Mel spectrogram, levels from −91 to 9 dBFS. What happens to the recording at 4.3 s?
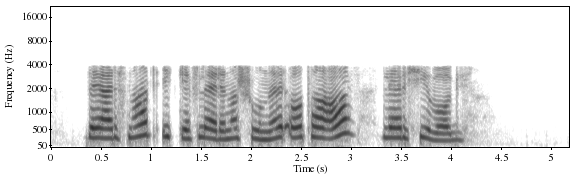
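The iLBC codec is at work at 4.3 s, as it is across the whole clip. This narrowband VoIP codec codes each frame's excitation on its own, without drawing on the previous frame, and here it uses 30 ms frames at 13.33 kbps. Nothing above 3.8 kHz survives, so the speech sounds muffled and boxed-in, with a plainly audible rough, synthetic grain.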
